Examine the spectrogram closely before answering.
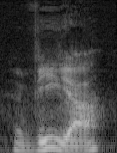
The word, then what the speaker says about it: villa: So, and then there's just like some of the similar letters, like if you see a double L in Spanish, it's actually supposed to be pronounced with a Y sound. Yep. Such as villa, V-I-L-L-A.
